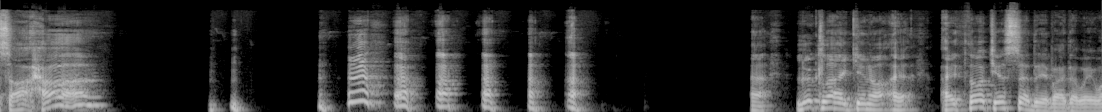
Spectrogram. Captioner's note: Ketawa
